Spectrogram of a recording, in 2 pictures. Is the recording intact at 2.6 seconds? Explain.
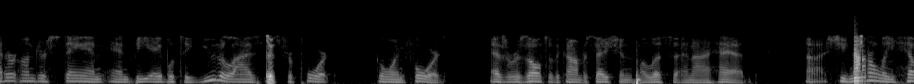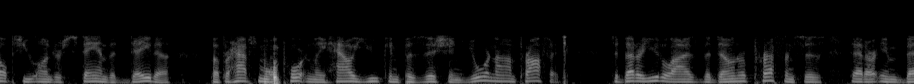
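No. GSM bit errors hit from 2.56 to 2.78 s. Corrupted filter, pitch and gain values distort frames, so the sound breaks into squawks, pops and gargling. Underneath, the GSM full-rate codec is plainly audible. It cuts everything above 4 kHz and adds a buzzy, gravelly roughness, consistent with 13 kbps.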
